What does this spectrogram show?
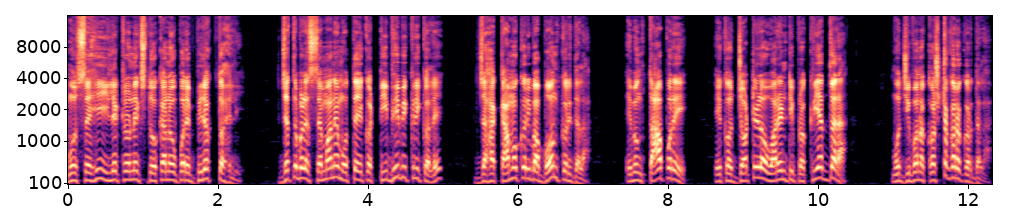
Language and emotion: Odia, angry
